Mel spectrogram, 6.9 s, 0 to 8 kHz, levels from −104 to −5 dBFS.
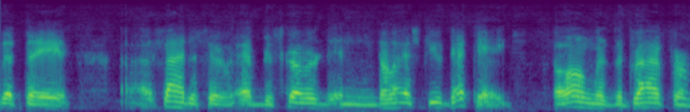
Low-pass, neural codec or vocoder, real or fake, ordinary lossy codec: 7.2 kHz; codec, 44.1 kHz, 2.6 kbps, SNAC; fake; Opus, 64 kbps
